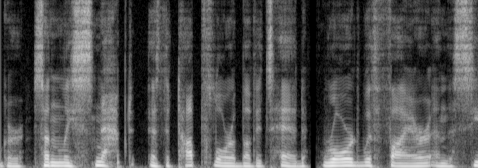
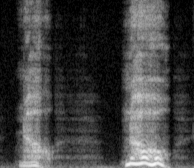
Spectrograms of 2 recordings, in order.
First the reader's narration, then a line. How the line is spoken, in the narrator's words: Captain Munro gasped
